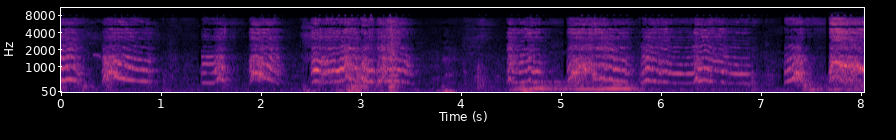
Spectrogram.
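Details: Bishop, a Rottweiler, playing with Mr. Chicken, his favourite toy; bursts of bending, moaning whines rise and fall in short groups separated by brief silences, with a low buzzing squeak midway.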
